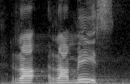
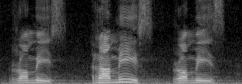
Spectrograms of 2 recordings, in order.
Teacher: और ये वाला जो है ना गलत साउंड आ रहा है रामेश नहीं होता है रमेश होता है तो अ का ध्वनि जो है ना इसमें था न कि आ की मात्रा बैठाना था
